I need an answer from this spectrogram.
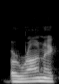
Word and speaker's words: Baranek: Well, okay, I'll tell you this, and clever people who are listening, and people have pointed this out to me, Baranek also rhymes with moronic.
